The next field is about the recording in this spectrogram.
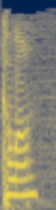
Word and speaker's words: Cologne: After all, is that, am I pronouncing that right? Do you pronounce it Cologne, yes.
